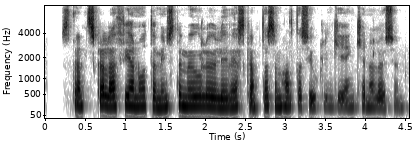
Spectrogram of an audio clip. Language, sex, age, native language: Icelandic, female, 40-49, Icelandic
